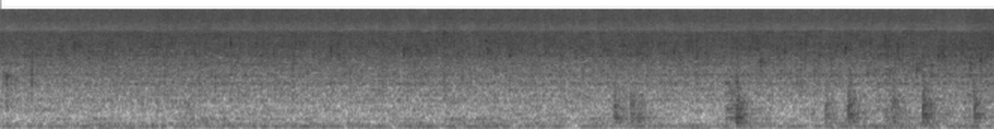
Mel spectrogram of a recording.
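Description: Halved pointed gourds (potol) sizzling as they shallow-fry in mustard oil in a frying pan: a steady hiss, with a few sharper crackles from about four seconds in.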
